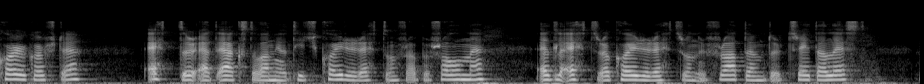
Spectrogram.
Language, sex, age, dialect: Faroese, female, 15-35, Suðuroy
